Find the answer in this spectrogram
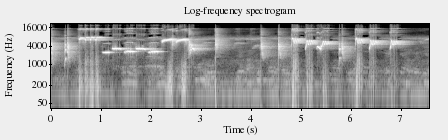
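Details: Flowerpecker in lively, energetic song: rapid, very high, thin twittering made of sharp, stabbing notes and short whistled trills, delivered in quick bursts almost without pause.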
